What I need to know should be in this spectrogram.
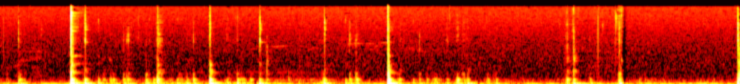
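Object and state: Metal microphone mesh grille.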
